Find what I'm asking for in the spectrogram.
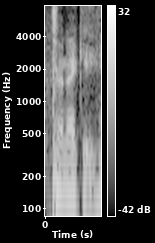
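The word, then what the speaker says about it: Teneycke: But I know Tenecki, if I'm pronouncing his name correctly, I think I am. – Tenecki, yeah.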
